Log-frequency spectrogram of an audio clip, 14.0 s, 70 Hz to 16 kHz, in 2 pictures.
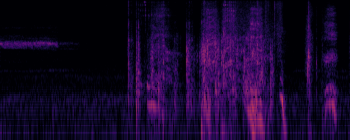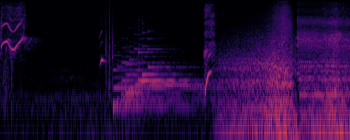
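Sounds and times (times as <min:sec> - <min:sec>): warbling whistle: 0:00.0 - 0:01.6
clattering noise bursts: 0:02.5 - 0:06.4.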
